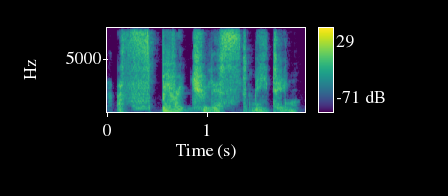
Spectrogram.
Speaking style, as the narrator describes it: she hissed

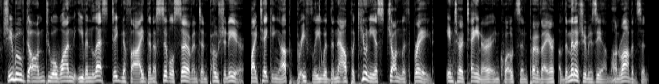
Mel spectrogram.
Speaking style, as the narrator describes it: said, loudly and anxiously cutting him off

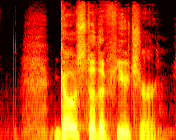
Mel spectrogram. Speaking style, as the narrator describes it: he exclaimed

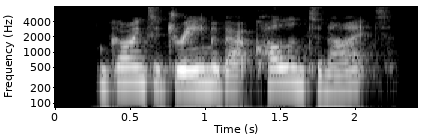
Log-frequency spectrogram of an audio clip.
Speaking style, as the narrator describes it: said sadly

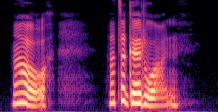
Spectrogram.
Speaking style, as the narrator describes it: Bismuth murmured

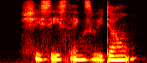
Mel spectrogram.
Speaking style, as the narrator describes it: whispered Amanda

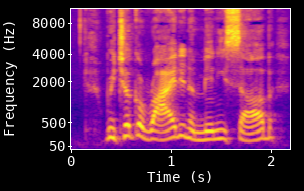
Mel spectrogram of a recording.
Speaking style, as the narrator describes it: said Annie

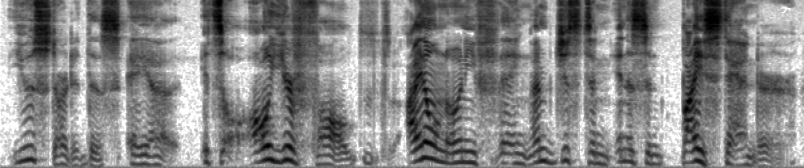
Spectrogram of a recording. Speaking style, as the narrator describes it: his voice loses all volume, and he says

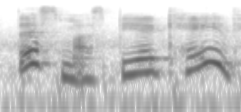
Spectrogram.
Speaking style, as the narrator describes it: he said, sighing happily

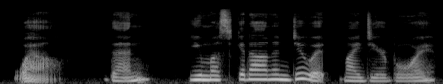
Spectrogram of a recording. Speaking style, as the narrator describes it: said Dumbledore softly

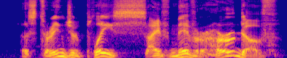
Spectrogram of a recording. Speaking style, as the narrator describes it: grumbled Brunner, uncomfortable since the underbridge, but resigned to the necessity of speaking with the Harples

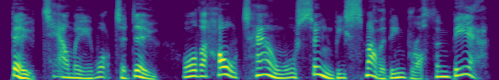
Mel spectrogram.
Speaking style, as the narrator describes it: cried the rich man to the poor man

